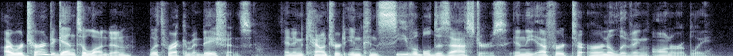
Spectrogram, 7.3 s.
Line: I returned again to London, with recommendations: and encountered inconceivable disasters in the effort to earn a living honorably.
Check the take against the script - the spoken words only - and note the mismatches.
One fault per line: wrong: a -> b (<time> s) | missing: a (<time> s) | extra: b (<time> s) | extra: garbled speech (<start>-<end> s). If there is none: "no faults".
no faults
